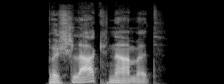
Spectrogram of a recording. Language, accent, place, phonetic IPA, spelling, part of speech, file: German, Germany, Berlin, [bəˈʃlaːkˌnaːmət], beschlagnahmet, verb, De-beschlagnahmet.ogg
- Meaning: second-person plural subjunctive I of beschlagnahmen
